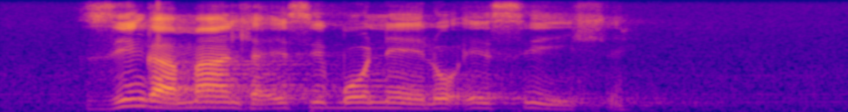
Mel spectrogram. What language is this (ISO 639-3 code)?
zul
